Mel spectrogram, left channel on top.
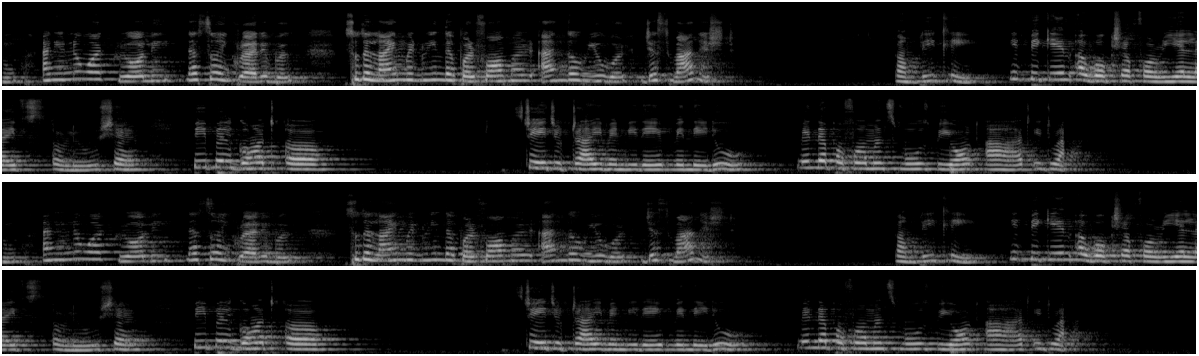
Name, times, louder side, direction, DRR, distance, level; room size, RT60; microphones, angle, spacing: voice 1, 0.0-7.2, left 3 dB, 55° left, 4 dB, 1.3 m, -29 dB
voice 2, 8.9-9.7 10.1-13.3 13.9-15.2 17.2-19.4 19.9-22.6, left 2 dB, 20° left, 6 dB, 2.0 m, -28 dB
25.0 x 22.0 x 9.4 m, 0.94 s
head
